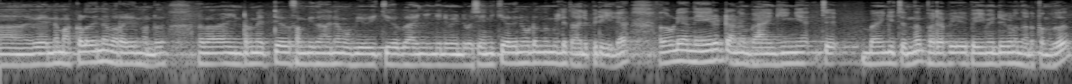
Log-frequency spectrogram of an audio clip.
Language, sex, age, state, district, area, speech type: Malayalam, male, 30-45, Kerala, Pathanamthitta, rural, spontaneous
